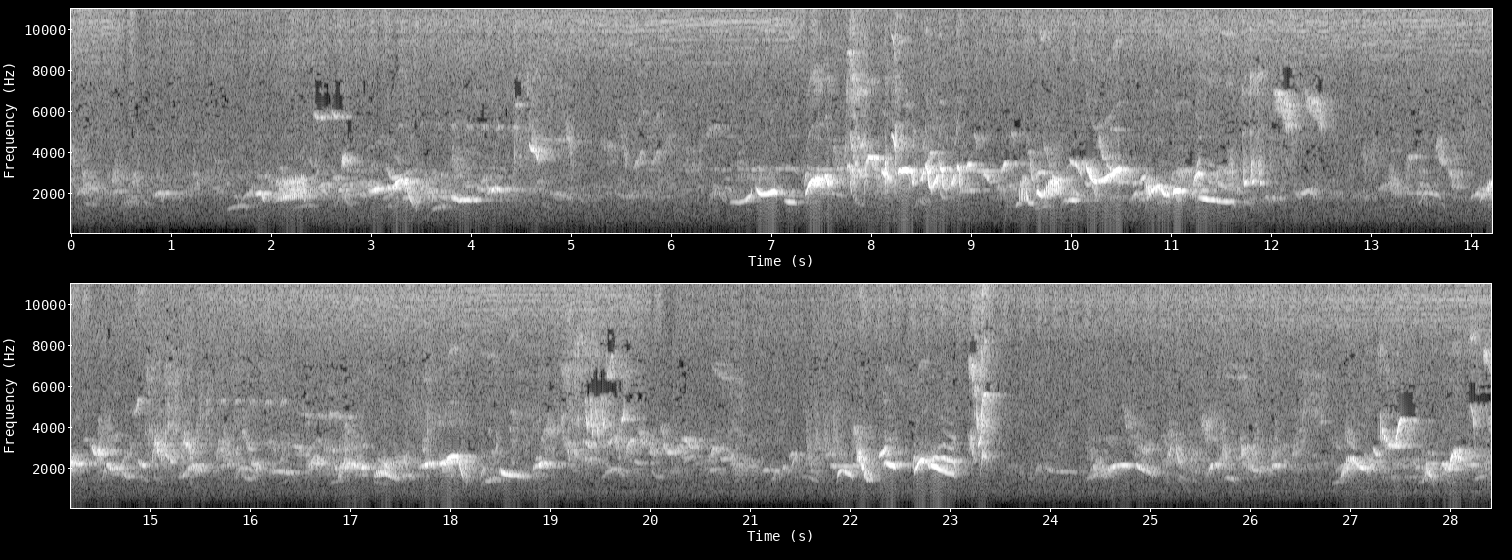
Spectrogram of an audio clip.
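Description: Small birds chirping: a busy chorus of short, quick calls coming in bursts, busiest about a quarter of the way in, over a faint steady hiss.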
